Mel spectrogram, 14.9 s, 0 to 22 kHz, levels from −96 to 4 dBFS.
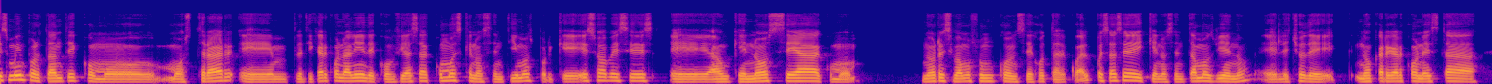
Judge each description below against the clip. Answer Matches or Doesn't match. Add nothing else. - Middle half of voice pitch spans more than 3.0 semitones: Matches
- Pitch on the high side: Doesn't match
